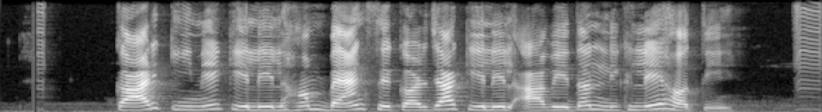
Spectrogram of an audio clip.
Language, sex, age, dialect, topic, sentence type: Magahi, female, 25-30, Western, banking, statement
